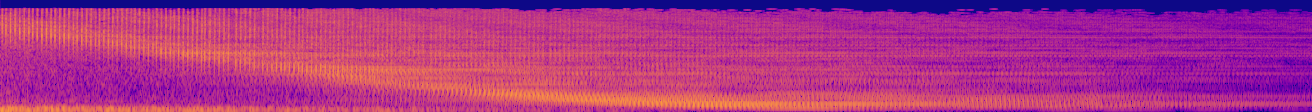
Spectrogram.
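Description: Synthesized downward sweep ending an electronic music intro: a hiss that falls steadily in pitch from very high to a low hum over about four seconds, then fades out.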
